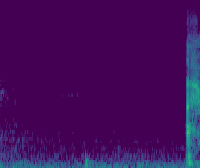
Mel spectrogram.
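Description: Low background noise with a faint thin high steady tone, and a small dull bump a little under a second in. A man's voice starts speaking again near the end.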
